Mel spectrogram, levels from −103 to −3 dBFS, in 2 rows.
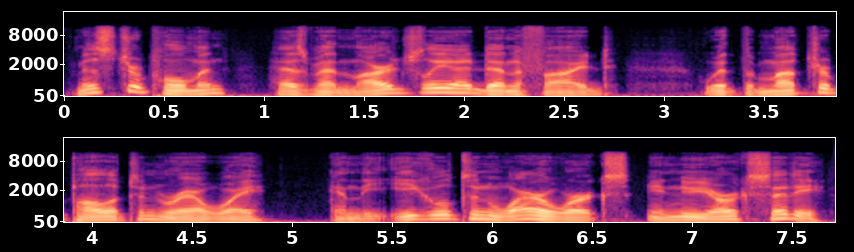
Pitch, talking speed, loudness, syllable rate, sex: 110 Hz, 150 wpm, -18 LUFS, 5.0 syllables/s, male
